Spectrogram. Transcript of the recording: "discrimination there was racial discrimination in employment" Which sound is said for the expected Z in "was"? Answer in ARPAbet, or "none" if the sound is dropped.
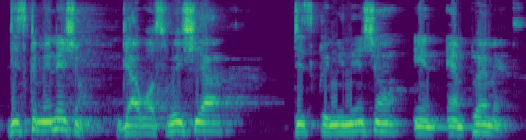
S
